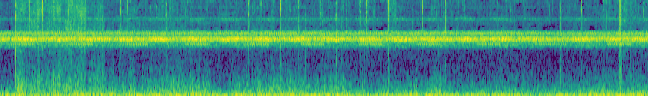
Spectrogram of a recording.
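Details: Crickets on a summer night keep up a steady, high, pulsing trill, while a bonfire crackles with sharp pops and a low rumble underneath.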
